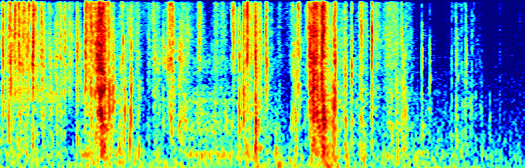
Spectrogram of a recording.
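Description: Foil wrapper of a trading-card pack torn open and crinkled by hand, with loud rips about a second in and again around three seconds, fading to light crinkling near the end.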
